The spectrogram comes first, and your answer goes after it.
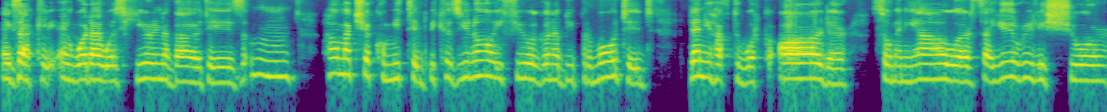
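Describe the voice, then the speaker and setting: A woman with an Italian accent speaks at a fairly high pitch. Her tone is dark and mellow, with fairly even intonation. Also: moderate pace. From Italy. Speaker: entrepreneur. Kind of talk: casual chat.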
